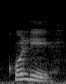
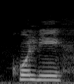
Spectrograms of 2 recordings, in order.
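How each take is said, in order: Both takes have the same delivery.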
